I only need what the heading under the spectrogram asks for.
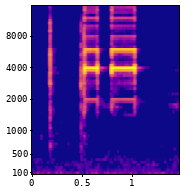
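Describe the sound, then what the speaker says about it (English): Calibration beeps from a JJRC X40 Pro GPS camera drone: two short, shrill electronic tones in quick succession, close and loud over a quiet background. "So we should get a beep."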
